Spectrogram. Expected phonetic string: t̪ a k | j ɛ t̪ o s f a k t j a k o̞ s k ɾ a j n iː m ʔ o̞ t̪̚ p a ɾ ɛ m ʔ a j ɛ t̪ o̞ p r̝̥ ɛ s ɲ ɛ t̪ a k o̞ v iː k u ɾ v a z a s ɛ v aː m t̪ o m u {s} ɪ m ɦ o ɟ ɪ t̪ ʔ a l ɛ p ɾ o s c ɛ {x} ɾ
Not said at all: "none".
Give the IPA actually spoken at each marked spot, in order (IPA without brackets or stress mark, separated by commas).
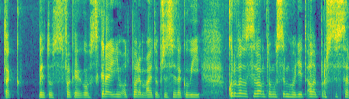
s, s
